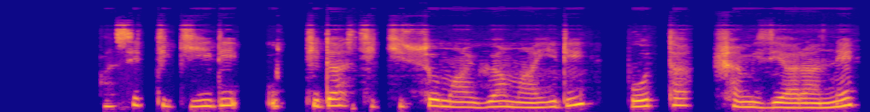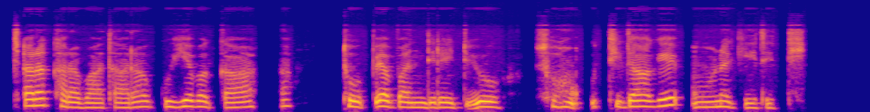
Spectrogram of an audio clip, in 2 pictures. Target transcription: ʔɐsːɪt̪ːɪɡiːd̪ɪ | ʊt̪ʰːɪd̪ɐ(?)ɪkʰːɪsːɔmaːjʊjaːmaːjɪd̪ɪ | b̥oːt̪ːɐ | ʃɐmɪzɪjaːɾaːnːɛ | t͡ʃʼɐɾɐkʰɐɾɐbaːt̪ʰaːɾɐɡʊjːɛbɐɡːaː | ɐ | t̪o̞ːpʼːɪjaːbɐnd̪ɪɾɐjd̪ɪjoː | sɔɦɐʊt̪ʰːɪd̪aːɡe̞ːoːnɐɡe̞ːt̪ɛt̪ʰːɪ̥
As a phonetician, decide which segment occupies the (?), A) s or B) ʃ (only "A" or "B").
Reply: A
